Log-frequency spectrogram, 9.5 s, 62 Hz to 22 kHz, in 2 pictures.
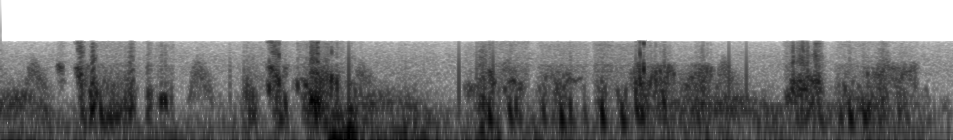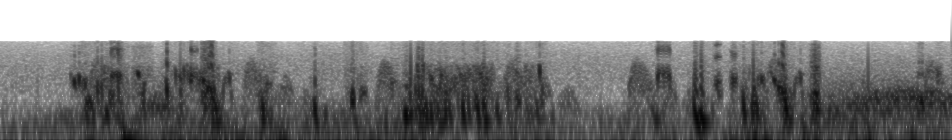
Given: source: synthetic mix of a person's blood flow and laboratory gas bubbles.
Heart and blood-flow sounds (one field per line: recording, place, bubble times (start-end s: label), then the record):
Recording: Doppler ultrasound of blood flow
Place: subclavian vein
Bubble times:
0.00-0.02 s: bubbles
0.28-0.33 s: bubbles
0.37-0.70 s: bubbles
0.73-0.87 s: bubbles
1.20-1.82 s: bubbles
2.31-2.65 s: bubbles
2.69-3.58 s: bubbles
3.92-4.14 s: bubbles
4.17-4.60 s: bubbles
5.11-5.53 s: bubbles
5.57-5.96 s: bubbles
6.04-6.16 s: bubbles
6.31-6.42 s: bubbles
6.48-6.62 s: bubbles
6.68-7.50 s: bubbles
8.02-8.15 s: bubbles
8.20-8.38 s: bubbles
8.41-8.90 s: bubbles
9.35-9.39 s: bubbles
9.44-9.48 s: bubbles
From the record:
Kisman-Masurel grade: 342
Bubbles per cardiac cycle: rolling drumbeat, 9 or more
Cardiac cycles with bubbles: 100%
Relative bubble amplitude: moderate (0.250 to 0.450)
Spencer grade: 3 (all of the cardiac periods contain showers or single bubble signals, but not dominating or overriding the cardiac motion signals)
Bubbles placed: anywhere in the cardiac cycle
